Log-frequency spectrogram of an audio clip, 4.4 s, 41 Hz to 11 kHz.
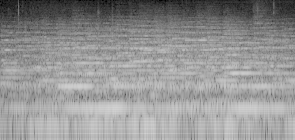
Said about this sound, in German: Und die Dirigent ruft eben zwischendurch, welches Muster das wir jetzt spielen soll. Und am Schluss von diesem 12er Kehli kommt immer die tiefe Glocke. Gäng die gleichen Töne, aber so anders kombiniert. Und alle spielen alles auswendig.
